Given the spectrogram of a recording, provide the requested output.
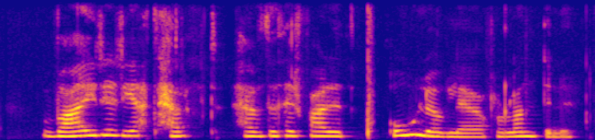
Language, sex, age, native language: Icelandic, female, 15, Icelandic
